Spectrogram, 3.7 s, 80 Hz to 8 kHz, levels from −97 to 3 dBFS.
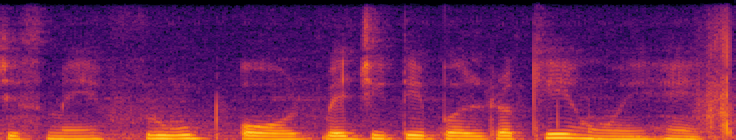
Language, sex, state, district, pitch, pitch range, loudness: Hindi, female, Madhya Pradesh, Dhar, 170 Hz, 165-190 Hz, -17 LUFS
